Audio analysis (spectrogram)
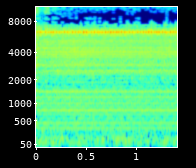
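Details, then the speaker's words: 1971 Philips model 1530 cassette recorder playing a junk cassette: the tape runs, but only a steady low hum comes out with no programme sound. "moving there's just no sound at all maybe flip this around [Music] well clearly getting no sound"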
